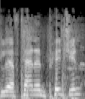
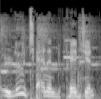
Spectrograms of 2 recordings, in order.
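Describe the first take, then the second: First: Lieutenant is pronounced in a British way. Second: Lieutenant is pronounced in an American way.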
